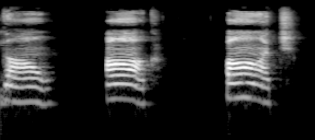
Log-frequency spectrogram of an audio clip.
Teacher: नाक से भी उच्चारण होता है और मुंह से भी उच्चारण होता है। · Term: अनुनासिक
